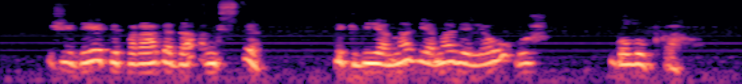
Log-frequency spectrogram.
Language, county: Lithuanian, Šiauliai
